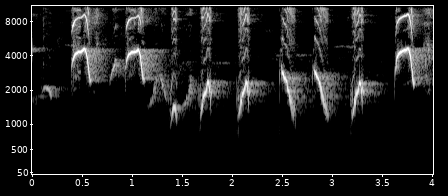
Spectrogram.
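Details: A greater green leafbird sings loud, ringing whistles: rapid rising and falling sweeps, about eight phrases in four seconds, bright and high-pitched over a quiet background; used to provoke other leafbirds into singing.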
